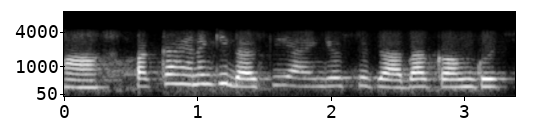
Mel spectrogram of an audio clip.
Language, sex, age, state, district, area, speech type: Hindi, female, 18-30, Madhya Pradesh, Betul, urban, conversation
